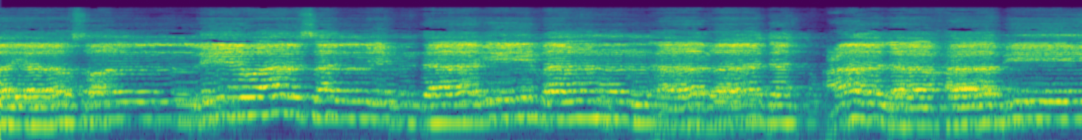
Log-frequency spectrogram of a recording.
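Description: Men chanting Islamic dhikr in a sustained, melodic chant, with a brief break for breath about eight seconds in.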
